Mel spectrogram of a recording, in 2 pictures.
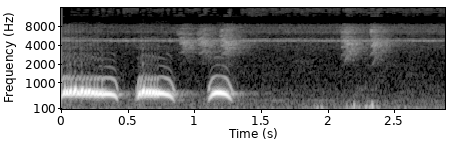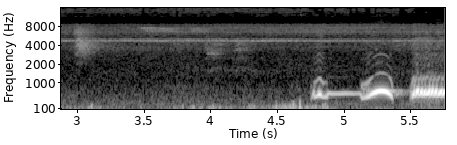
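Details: Spotted dove, a wild bird used as a calling decoy at Nong Khu Phai, recorded live in 2021. Three deep arched coos end a phrase, faint rustles fill the gap, then a new phrase opens with a lead-in note.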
